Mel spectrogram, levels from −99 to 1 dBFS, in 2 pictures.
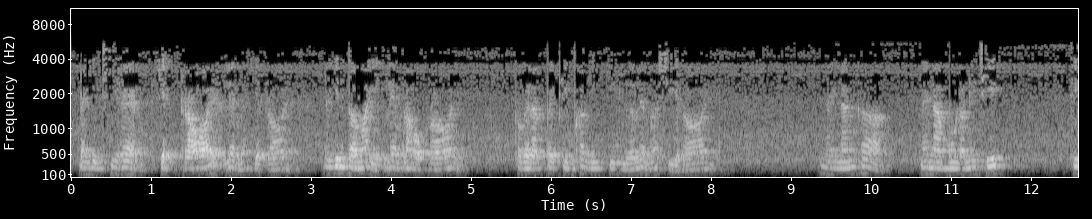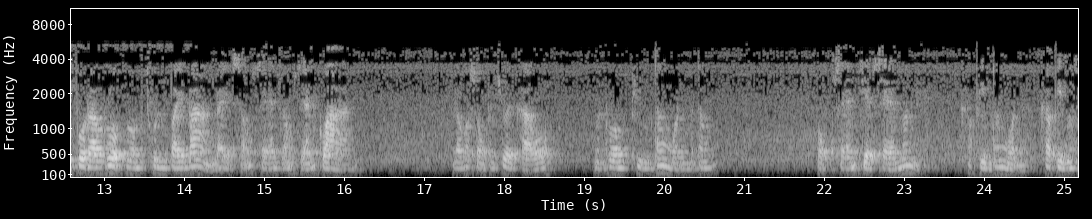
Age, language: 60-79, Thai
